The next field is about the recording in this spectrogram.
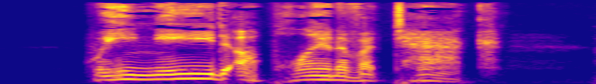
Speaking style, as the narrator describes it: I whispered

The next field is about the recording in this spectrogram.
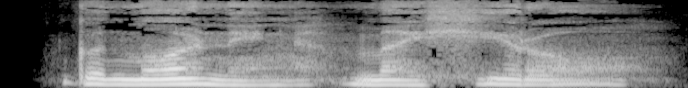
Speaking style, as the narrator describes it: she mumbled sleepily

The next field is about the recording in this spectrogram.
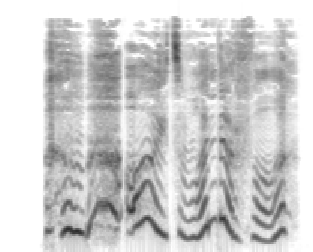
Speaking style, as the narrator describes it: Rebecca giggled

